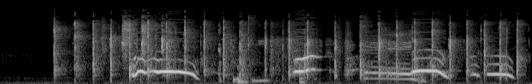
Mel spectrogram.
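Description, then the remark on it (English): A scattered round of applause over a video call as participants come off mute to applaud the evening's speakers at a first virtual edition of an event: dense, uneven clapping from several people, mixed with high, sliding whoops and cheering voices that rise and fall throughout. “So I'm now going to ask everybody to come off mute and just give them the round of applause that they absolutely deserve.”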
